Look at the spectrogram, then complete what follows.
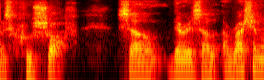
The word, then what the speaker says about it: Khrushchev: His name is Khrushchev.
